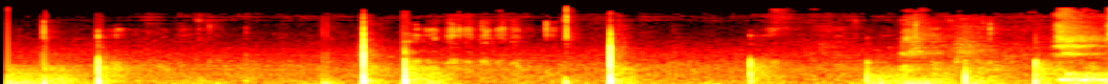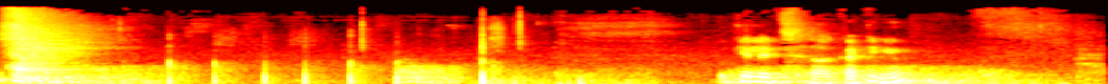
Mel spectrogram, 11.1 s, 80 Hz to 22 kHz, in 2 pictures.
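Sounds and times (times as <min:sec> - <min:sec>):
stylus tapping on tablet screen: 0:00.1 - 0:05.3, 0:06.2 - 0:08.3.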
